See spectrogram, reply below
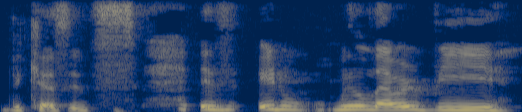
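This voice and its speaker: A young woman from Greenland, a native Danish speaker, answering interview questions in English with many pauses and restarts. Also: mid-range voice, mellow, slightly rough, no room sound. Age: young adult. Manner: hesitant, many fillers and restarts. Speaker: guest athlete. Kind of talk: casual interview.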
